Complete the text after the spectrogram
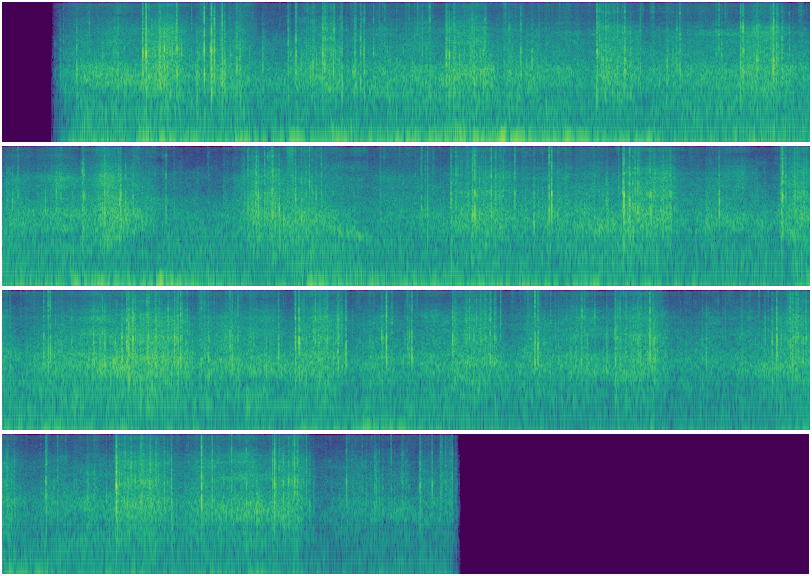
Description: Звуки роликовых коньков
Звук катающихся на роликовых коньках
